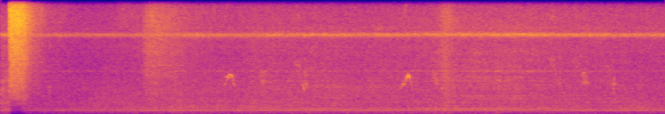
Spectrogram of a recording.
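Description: Steady running hum of a stationary Long Island Rail Road diesel-hauled bilevel train at the platform, with a brief loud hiss right at the start.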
